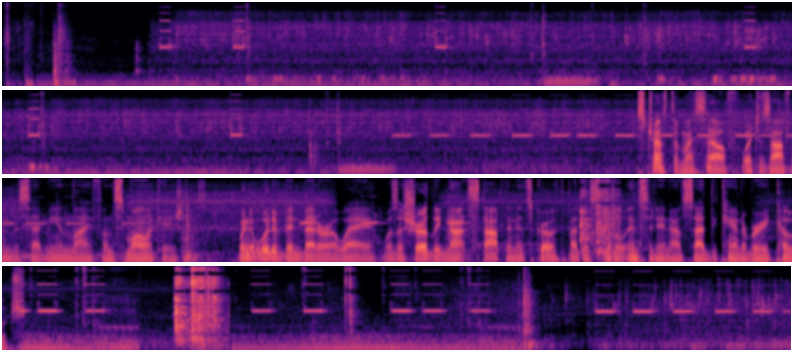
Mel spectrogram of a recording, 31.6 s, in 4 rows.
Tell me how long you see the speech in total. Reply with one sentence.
You can hear the speech for 10 seconds altogether.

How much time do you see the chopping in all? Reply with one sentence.
You can't hear the chopping here.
